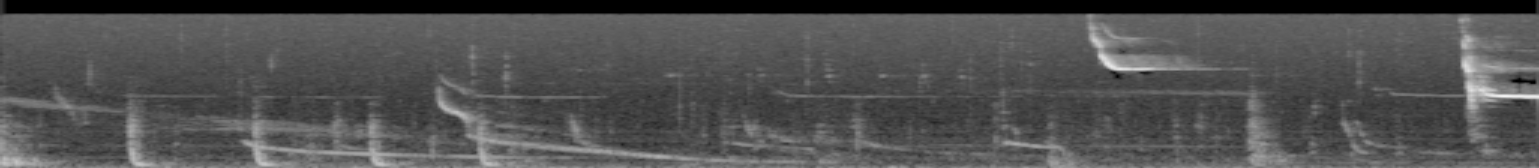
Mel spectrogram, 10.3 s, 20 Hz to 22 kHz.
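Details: Weddell seal vocalizations under the sea ice of McMurdo Sound, Antarctica, in November 2017, captured from an undersea observatory 21 m down: steep downward-sliding whistles and chirps, some very high and piercing, overlapping in a busy chorus.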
